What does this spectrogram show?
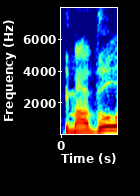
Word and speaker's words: marvel: marvelous이 marvel 할 때 v 발음 여러분 잘해야 돼요. 아니 대충하면은 대리석인 줄 알아요. 대리석이 영어로 marble이거든요.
